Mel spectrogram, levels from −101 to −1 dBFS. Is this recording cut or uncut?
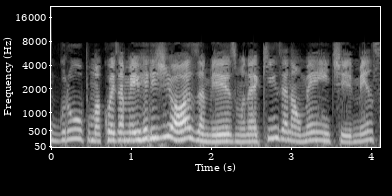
uncut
